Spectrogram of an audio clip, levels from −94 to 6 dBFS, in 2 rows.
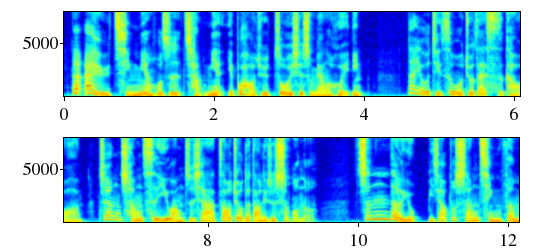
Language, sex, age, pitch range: Chinese, female, 20-39, 175-235 Hz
